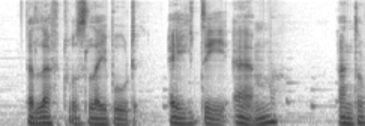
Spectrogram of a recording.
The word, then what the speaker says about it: ADM: he explained to me ADM and RM pronounced ad and REM considering your placement in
